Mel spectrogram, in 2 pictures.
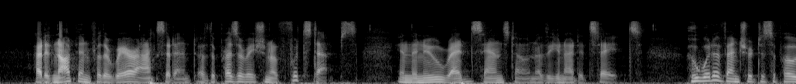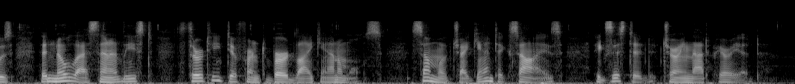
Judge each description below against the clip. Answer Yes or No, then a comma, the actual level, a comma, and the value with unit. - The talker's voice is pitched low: Yes, low, 105 Hz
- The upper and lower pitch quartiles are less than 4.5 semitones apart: No, average, 5.1 semitones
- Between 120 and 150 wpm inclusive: No, average, 175 wpm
